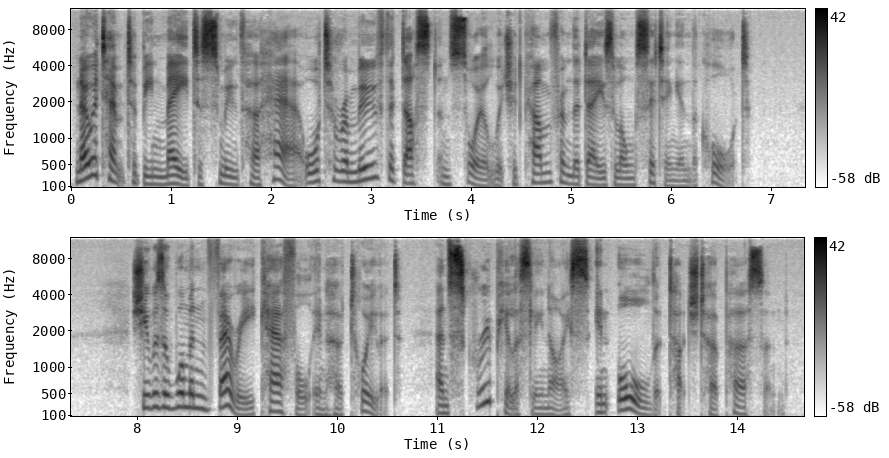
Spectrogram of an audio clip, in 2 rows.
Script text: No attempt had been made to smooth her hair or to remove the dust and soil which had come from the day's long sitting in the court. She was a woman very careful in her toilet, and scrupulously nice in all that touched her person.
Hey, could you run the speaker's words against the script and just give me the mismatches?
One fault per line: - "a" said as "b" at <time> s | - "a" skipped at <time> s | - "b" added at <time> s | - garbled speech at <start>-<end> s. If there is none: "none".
none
